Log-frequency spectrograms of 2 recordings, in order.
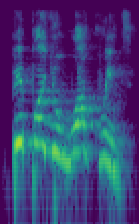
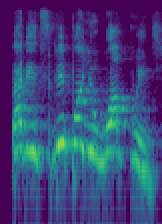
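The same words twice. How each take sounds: First: Said in the usual way. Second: "people" pressed hard, raised voice; insistent, almost shouted repeat; emphatic. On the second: Shown as a demonstration. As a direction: hammer home "people you work with".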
